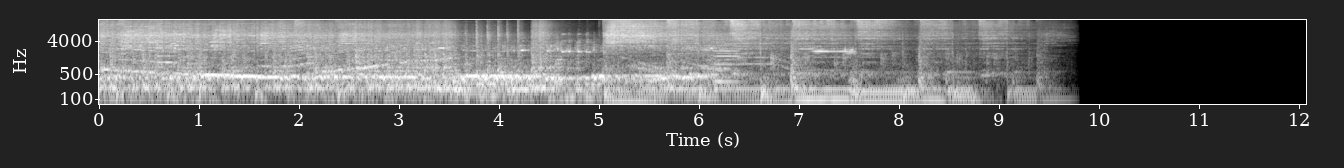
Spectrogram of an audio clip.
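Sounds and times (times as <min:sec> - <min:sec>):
drum kit with cymbal crashes: 0:00.0 - 0:09.8
held electric guitar note: 0:00.6 - 0:07.4
low bass notes: 0:00.9 - 0:09.8.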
